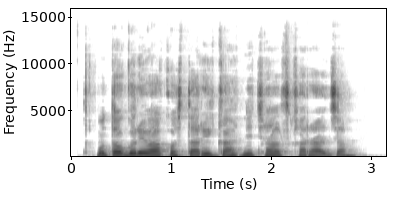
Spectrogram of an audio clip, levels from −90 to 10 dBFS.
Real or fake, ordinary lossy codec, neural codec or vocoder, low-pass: real; none; none; 14.4 kHz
